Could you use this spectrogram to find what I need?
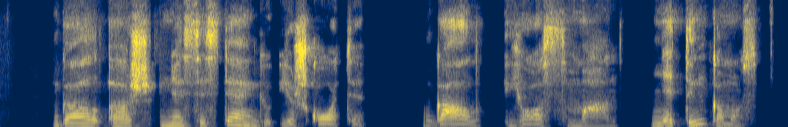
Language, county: Lithuanian, Tauragė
